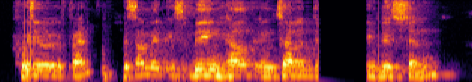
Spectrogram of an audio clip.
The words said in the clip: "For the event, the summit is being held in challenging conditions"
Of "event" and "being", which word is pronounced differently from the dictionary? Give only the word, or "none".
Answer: event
